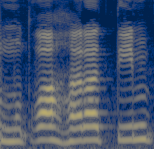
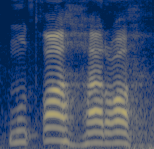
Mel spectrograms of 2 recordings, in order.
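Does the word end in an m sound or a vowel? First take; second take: m sound; vowel. First: The word ends with a nasal m sound. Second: The word ends with a long a vowel. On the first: The reading continues into the next word. "मिलाकर पढ़ेंगे तो मुतक़हरतिम" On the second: The reading stops after this word. "वक़फ़ करेंगे तो मुतक़हरा"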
